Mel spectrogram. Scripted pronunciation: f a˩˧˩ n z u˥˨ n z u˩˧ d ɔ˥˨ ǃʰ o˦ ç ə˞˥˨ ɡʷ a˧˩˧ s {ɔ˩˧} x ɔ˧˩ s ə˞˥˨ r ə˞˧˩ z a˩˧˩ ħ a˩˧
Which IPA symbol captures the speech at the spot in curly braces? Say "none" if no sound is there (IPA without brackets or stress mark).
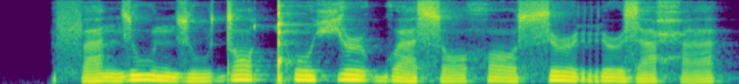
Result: ɔ˩˧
